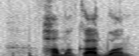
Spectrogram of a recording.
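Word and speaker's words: Har-Magedon: And again, you know, the pronunciation would be harm of Godwan.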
